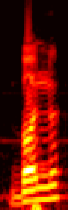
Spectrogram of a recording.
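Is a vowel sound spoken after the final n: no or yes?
No. It ends on the n with no vowel. This is how it sounds in the north. "En el norte a lo mejor pronuncian bon"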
